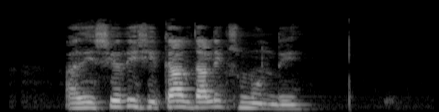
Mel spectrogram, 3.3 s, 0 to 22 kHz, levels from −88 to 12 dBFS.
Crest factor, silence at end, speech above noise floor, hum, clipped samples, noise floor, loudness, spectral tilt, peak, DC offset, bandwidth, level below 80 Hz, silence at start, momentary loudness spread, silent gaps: 22 dB; 1.05 s; 45 dB; none; under 0.1%; -70 dBFS; -25 LUFS; -4.5 dB/octave; -6 dBFS; under 0.1%; 9.8 kHz; -82 dBFS; 0.5 s; 12 LU; none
